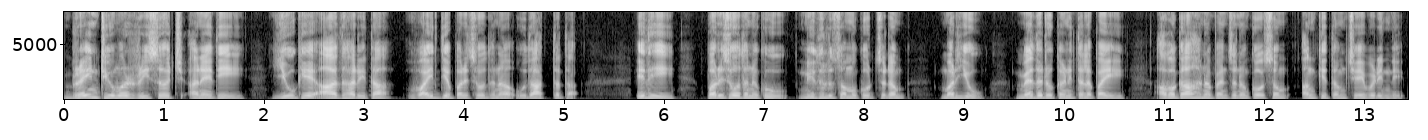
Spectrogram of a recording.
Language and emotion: Telugu, neutral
